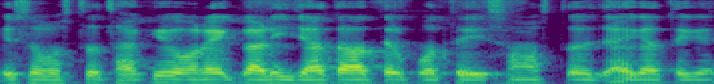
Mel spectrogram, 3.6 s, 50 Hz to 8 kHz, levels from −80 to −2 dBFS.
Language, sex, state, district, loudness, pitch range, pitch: Bengali, male, West Bengal, Kolkata, -17 LUFS, 110-115 Hz, 110 Hz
